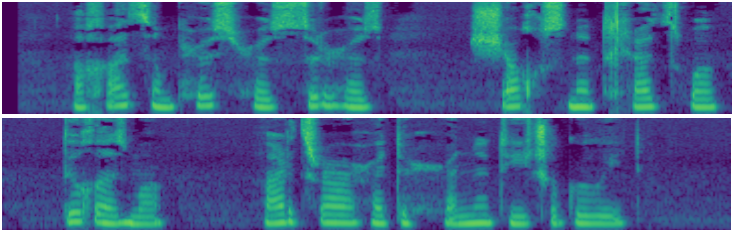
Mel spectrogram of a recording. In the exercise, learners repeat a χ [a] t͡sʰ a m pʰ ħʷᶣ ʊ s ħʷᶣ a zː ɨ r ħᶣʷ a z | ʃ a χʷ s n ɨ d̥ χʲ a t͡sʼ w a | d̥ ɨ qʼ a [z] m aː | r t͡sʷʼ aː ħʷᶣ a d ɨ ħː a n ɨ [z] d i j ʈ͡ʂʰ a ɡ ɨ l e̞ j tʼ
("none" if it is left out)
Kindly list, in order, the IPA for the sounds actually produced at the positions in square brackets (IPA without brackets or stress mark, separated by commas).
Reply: a, z, none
